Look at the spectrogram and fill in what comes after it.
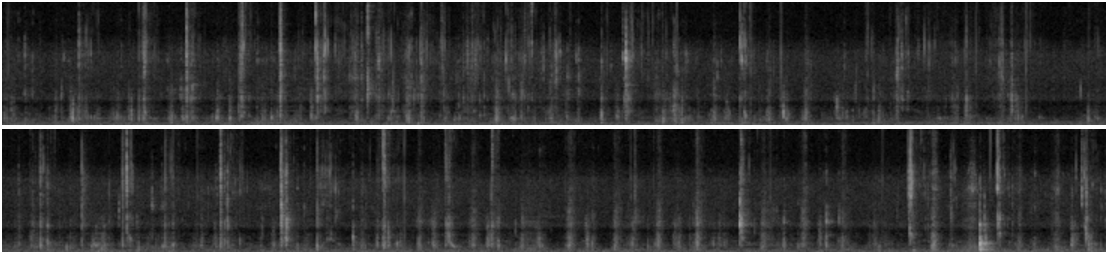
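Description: A person chewing and crunching food by mouth, with many sharp, wet mouth clicks throughout. The food is dal and rice eaten by hand, with mirchi bajji (batter-fried chilli fritters).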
